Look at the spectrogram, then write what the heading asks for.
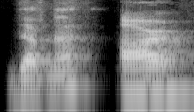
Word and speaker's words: Devnath: Devnath. Devnath.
